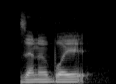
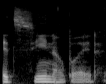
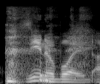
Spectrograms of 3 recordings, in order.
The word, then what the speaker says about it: Xenoblade: Xenoblade. Did I say it wrong? – Oh, I love this guy. I love this guy. Keep going. – Did I say it wrong? – It's Xenoblade. – Oh, Xenoblade.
